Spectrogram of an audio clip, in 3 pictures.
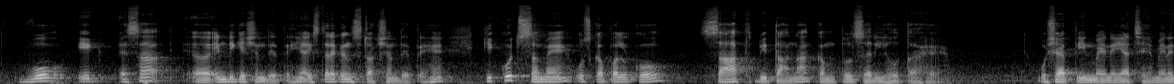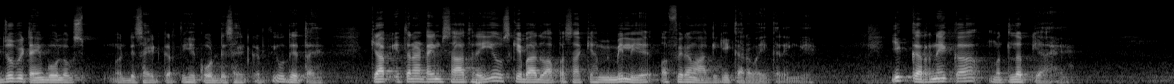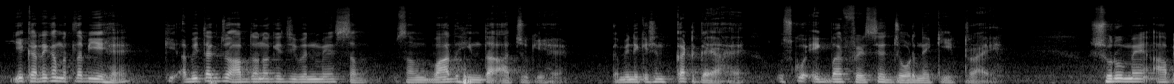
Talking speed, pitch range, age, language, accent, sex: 180 wpm, 100-120 Hz, 40-59, Hindi, native, male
